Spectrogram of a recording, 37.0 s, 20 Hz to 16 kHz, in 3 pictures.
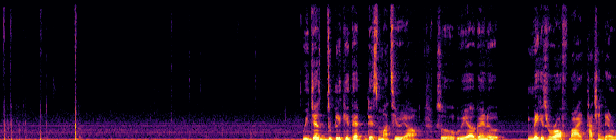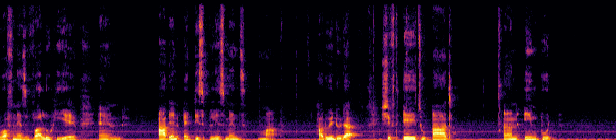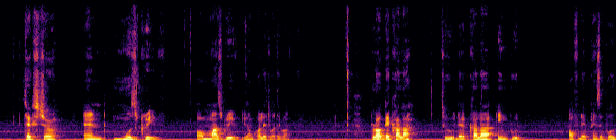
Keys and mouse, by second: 9.0 middle click, 20.5 shift+a, 29.9-33.3 drag.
